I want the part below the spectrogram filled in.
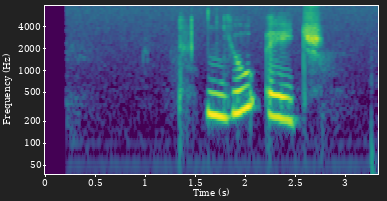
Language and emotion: Russian, neutral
